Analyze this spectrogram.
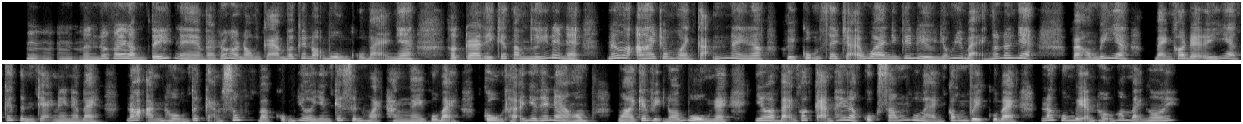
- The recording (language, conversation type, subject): Vietnamese, advice, Làm sao để xử lý khi tình cảm bạn bè không được đáp lại tương xứng?
- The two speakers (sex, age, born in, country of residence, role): female, 20-24, Vietnam, Vietnam, user; female, 25-29, Vietnam, Vietnam, advisor
- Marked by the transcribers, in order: tapping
